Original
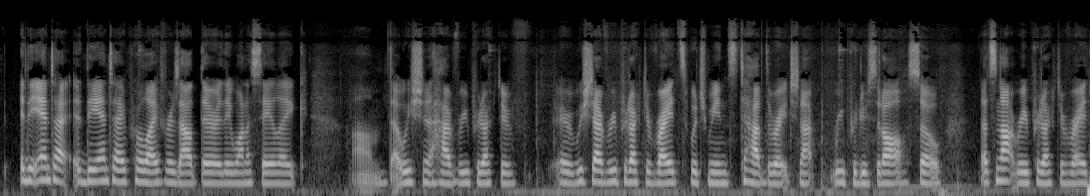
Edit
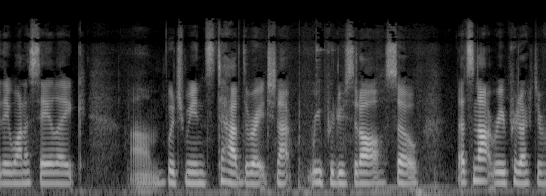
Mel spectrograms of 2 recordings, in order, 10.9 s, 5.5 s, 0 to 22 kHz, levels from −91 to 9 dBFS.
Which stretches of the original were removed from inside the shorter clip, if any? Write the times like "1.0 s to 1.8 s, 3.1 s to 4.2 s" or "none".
3.9 s to 6.9 s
